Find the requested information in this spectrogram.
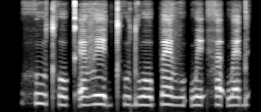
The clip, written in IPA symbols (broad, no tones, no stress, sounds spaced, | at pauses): h u tʰ o kʼ ɛ v e d tʰ u d w o p ɛ v u ʔ w e ʔ h ɜ ʔ w ɛ d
